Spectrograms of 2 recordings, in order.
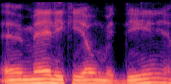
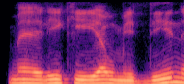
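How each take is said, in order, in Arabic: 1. تبقى الحركات بطولها الطبيعي. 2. تُمدّ الحركة القصيرة مدًا طويلًا جدًا.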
